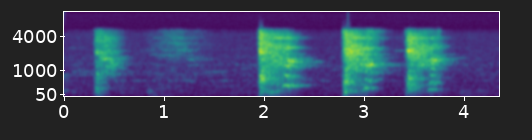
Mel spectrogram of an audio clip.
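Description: Four harsh, separate coughs with a softer throat sound between the first two, in a quiet room.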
